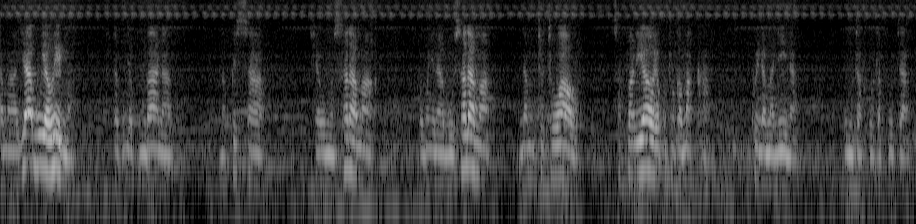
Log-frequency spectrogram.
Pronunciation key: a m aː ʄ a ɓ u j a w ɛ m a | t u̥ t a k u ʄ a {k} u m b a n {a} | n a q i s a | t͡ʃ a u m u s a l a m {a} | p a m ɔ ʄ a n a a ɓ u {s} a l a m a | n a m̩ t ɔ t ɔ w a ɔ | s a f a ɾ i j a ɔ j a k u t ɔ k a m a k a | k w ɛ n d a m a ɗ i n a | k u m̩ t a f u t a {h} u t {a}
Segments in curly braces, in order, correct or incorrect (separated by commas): correct, correct, correct, correct, incorrect, correct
